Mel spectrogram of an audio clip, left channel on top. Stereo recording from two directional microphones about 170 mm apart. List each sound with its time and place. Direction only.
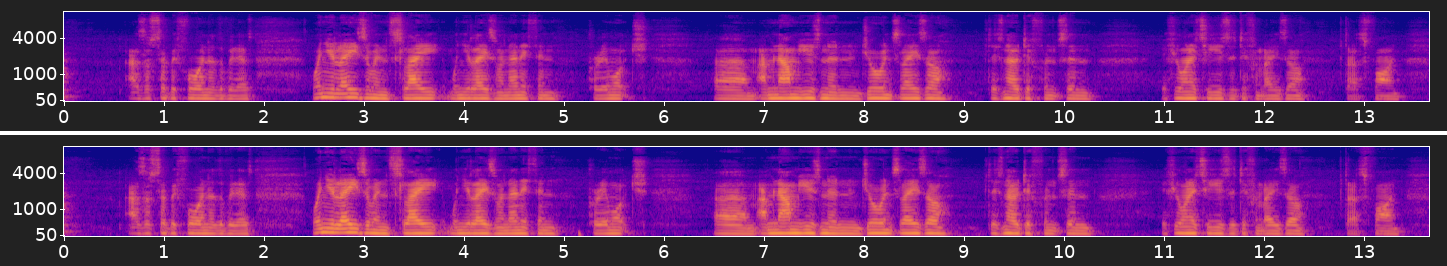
0.7 s speech: 30° right (ahead or behind)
